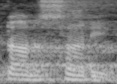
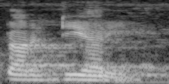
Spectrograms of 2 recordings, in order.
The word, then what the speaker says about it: tertiary: It is pronounced as a tertiary, not as tertiary.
